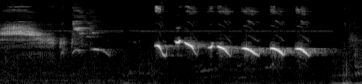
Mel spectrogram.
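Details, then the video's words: Common iora song, a duet used as a training lure to make kept birds sing; a run of clear, downslurred whistled notes repeated rapidly, about six in a row, after a softer high opening phrase. "Masteran burung CIPOH KACAT gacor ngerol duet pancingan"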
